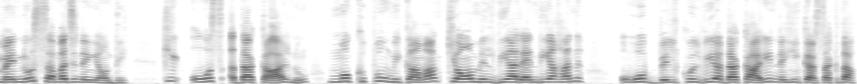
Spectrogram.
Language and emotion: Punjabi, disgusted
